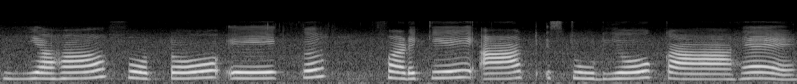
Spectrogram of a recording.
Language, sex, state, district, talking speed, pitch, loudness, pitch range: Hindi, male, Madhya Pradesh, Dhar, 45 wpm, 275 Hz, -13 LUFS, 265-295 Hz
